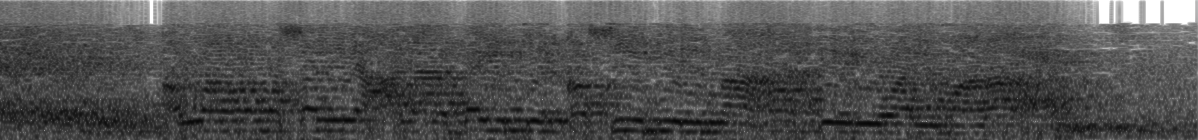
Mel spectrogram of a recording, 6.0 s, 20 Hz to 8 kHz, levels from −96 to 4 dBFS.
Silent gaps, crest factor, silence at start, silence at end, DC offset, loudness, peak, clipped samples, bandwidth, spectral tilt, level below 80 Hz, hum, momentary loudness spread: none; 2 dB; 0 s; 0 s; under 0.1%; -2 LUFS; 0 dBFS; 20%; 8 kHz; -4.5 dB/octave; -24 dBFS; none; 2 LU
